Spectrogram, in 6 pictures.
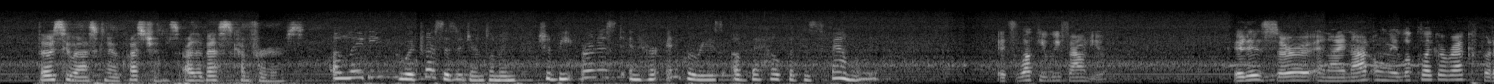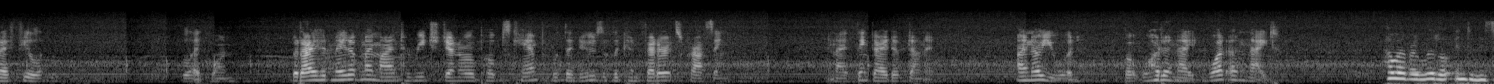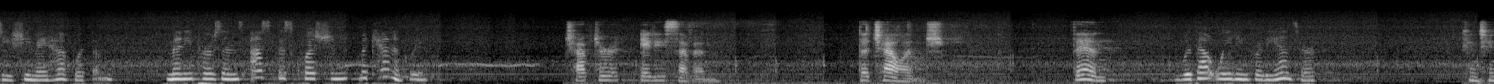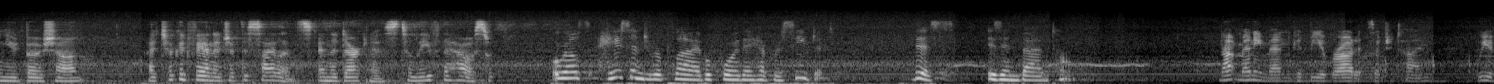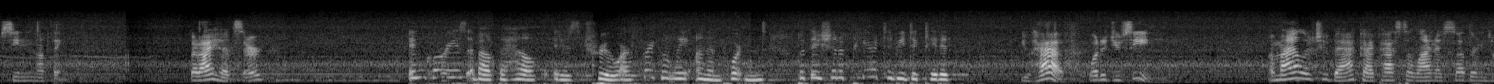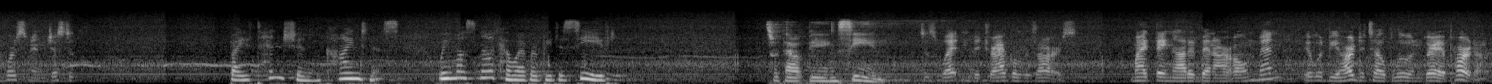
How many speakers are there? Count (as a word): three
